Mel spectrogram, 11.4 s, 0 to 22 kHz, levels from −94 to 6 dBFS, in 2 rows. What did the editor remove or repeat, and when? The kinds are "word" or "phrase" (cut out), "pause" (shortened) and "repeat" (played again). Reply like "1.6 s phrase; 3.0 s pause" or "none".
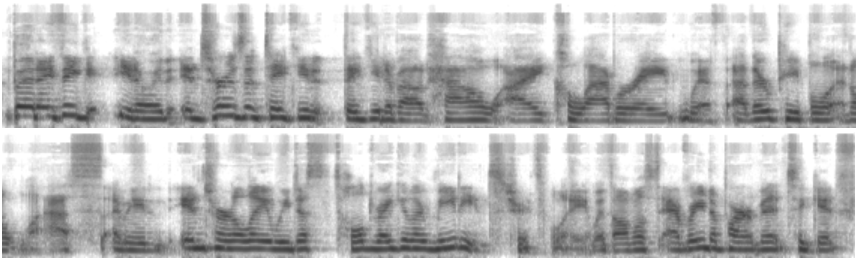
none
